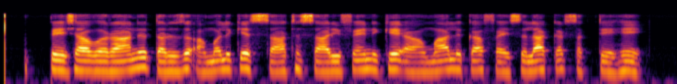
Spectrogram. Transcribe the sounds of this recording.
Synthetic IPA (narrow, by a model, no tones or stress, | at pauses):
peːʃaːʋəɾaːnt̪ɐɾzʔɐməlkesaːt̪ʰsaːɾifɛːnkeaːmaːlkafɛːslakɐɾsɐk̚t̪eɦɛ̃ː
